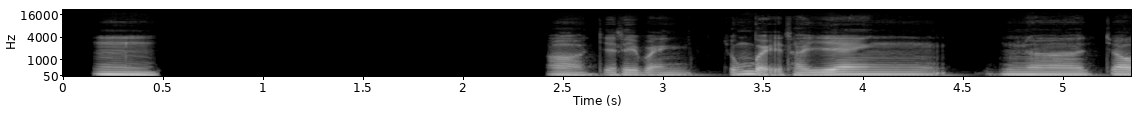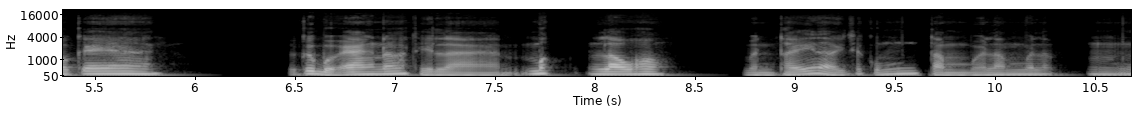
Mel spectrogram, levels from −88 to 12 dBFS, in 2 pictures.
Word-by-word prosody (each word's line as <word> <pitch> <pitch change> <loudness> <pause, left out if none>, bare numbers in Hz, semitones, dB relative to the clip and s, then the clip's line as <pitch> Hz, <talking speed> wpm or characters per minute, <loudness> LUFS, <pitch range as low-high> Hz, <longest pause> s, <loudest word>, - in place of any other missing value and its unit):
Ừm. 135 -5 +3 1.9
Ờ, 125 -3 -2
vậy 120 - -5
thì 125 -1 -1
bạn 120 +1 -5 0.2
chuẩn 145 +3 0
bị 125 - +2
thời 120 +1 -1
gian, 140 0 +2 0.4
n 135 - +2 0.4
cho 135 -1 +1
cái, 160 +2 +3
ơ, 160 -1 +4 0.7
cho 135 - -14
cái 165 - +4
bữa - - +2
ăn 135 +1 +5
đó 160 +2 +4
thì 110 - -4
là 100 -1 -2
mất 170 +2 +1
lâu 140 0 +5
hông? 145 -1 +3 0.4
Mình 110 -3 -6
thấy 130 +5 0
là 175 -8 +2
chắc 150 - -11
cũng 155 +6 -1
tầm 105 -6 -4
15, 120 +4 -3
mươi 130 - -2
lăm, 130 - -7 0.2
ưm, 130 0 -5
135 Hz, 185 wpm, -23 LUFS, 120-140 Hz, 1.9 s, ăn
